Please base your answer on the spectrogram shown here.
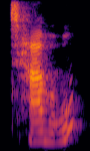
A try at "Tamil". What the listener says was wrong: It's not Tamu, it's Tamil. Tamil. The sound is different, but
